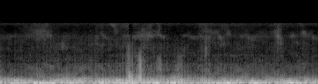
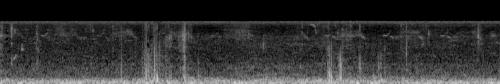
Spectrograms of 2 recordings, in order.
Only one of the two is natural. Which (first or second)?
second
